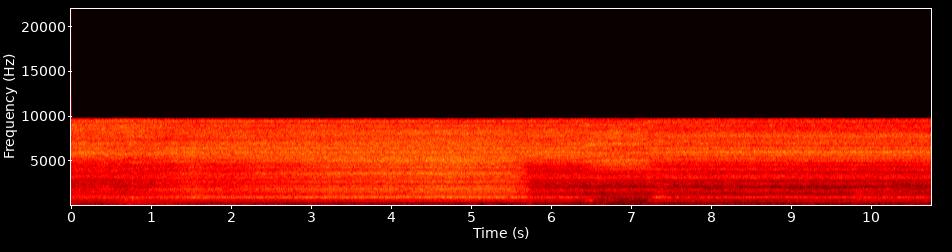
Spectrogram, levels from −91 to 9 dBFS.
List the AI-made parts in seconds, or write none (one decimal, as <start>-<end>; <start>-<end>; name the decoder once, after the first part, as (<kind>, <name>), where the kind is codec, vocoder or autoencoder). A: none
